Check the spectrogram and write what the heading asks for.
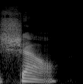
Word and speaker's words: Hsiao: no such name, but there is uh, HSIAO, which is shall. So it could be R shall or okay. shall.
